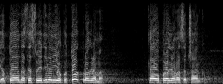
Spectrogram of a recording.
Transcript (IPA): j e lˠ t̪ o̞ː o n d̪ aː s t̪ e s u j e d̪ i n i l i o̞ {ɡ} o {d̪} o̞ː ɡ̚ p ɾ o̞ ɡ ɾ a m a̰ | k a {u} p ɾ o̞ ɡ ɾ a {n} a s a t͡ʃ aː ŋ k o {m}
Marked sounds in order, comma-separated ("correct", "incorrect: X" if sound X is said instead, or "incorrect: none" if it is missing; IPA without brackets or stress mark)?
incorrect: k, incorrect: t̪, incorrect: o, incorrect: m, correct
